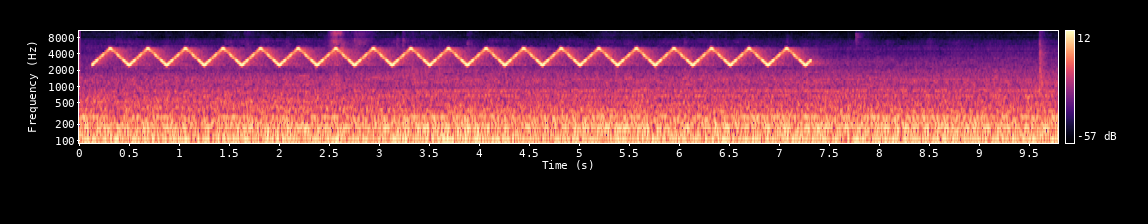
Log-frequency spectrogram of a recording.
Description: A tone that sweeps in pitch again and again, with the noise inside a bus. There is no code.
